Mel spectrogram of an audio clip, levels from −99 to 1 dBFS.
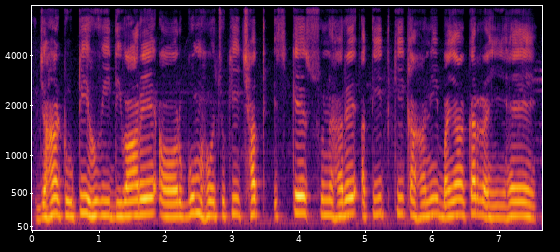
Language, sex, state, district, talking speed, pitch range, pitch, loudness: Hindi, male, Jharkhand, Ranchi, 140 wpm, 185-215 Hz, 195 Hz, -16 LUFS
